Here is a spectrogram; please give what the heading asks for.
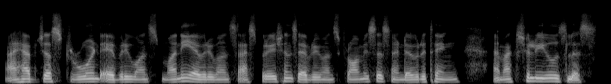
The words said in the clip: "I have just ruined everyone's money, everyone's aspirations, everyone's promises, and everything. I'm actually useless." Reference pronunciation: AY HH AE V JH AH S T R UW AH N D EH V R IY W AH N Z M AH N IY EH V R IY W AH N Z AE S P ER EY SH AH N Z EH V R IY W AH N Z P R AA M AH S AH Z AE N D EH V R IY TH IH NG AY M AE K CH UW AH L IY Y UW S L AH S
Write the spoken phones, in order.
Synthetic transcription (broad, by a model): AY HH AE V JH AH S T R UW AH N D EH V R IY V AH N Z M AH N IY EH V R IY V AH N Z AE S P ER EY SH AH N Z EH V R IY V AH N S P R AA M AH S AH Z AE N D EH V R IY T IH NG AY M AE K CH UW AH L IY Y UW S L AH S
